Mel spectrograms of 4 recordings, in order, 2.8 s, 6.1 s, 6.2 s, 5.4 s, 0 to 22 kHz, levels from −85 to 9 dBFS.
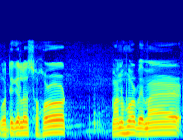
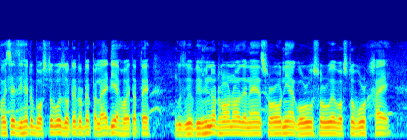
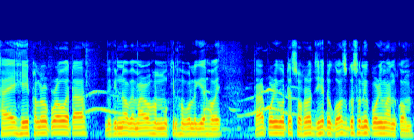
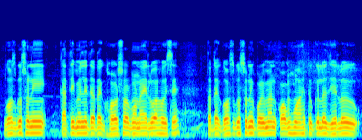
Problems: none marked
